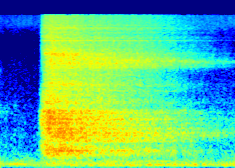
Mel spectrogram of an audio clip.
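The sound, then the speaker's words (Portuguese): A forceful breath blown out with the head tilted back during a guided breathing exercise: it begins abruptly after a short quiet spell, then rushes on as one long airy exhale that slowly fades. “Virar a cabeça para trás, comandar mentalmente, eu sou serenidade da mente, e soprar.”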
